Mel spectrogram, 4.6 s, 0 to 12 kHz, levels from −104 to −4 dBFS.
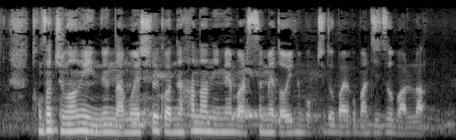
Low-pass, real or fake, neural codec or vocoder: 9.9 kHz; real; none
